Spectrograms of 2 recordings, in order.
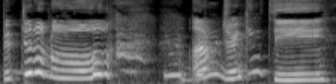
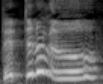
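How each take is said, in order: First: High, slow mock British accent, laughing; a British accent that drifts toward Indian; badly faked British accent, giggling; British accent sliding Indian. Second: High, loud mock British accent, laughing; hammed-up British accent through giggles. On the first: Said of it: "It goes Indian". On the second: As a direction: squeak out a silly British nonsense phrase. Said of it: "What about your British accent?".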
